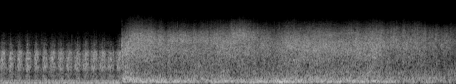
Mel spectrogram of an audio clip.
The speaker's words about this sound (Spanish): Prepárense para disparar. Apunten al robot, pero no le hagan daño a la niña.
